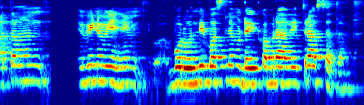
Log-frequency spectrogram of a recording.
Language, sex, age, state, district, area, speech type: Goan Konkani, female, 45-60, Goa, Murmgao, rural, spontaneous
